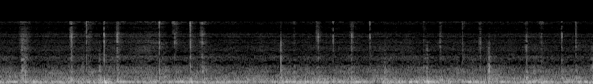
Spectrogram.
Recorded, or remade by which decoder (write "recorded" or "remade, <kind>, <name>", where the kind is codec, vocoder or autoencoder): remade, codec, DAC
